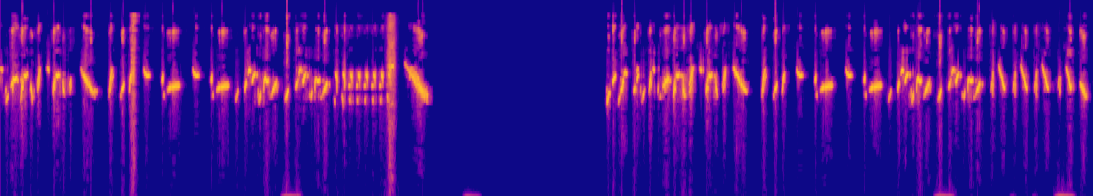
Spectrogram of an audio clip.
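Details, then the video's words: Atlantic canary song of quick bright chirped notes and short trills, with a steady rolling tour near four seconds, faint clicks, a pause, then another run of rapid varied twitters and trills. "تغريد القادوس لاكونكورد"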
